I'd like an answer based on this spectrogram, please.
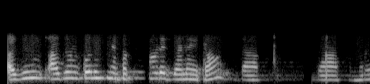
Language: Marathi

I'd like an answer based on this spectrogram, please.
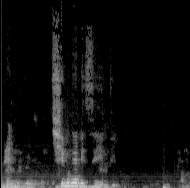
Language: Kinyarwanda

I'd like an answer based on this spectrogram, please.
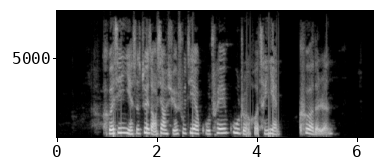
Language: Chinese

